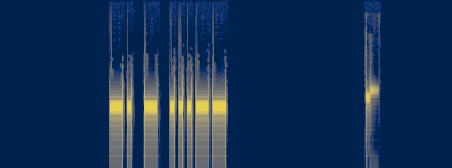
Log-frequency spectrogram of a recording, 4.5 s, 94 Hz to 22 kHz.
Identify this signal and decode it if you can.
Morse code, heard as a keyed tone, about 28 wpm, 700 Hz. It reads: NT3
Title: Common Cut Numbers - 3-Digit 28wpm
